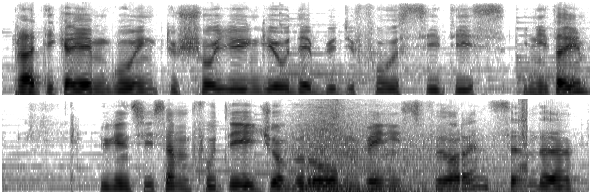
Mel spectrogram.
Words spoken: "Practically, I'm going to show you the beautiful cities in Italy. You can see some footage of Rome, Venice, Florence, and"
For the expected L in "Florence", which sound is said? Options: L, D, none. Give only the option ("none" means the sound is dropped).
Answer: L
